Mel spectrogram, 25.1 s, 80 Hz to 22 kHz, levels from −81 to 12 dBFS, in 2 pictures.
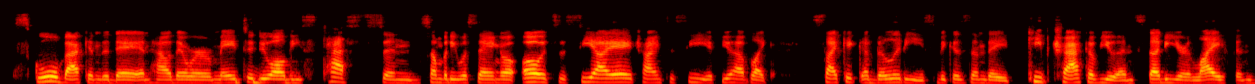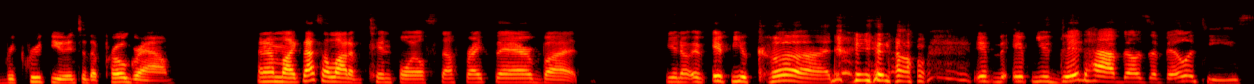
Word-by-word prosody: school 215 +2 +3
back 160 -1 +2
in 155 - -5
the 155 0 -4
day, 150 -1 +1
and 150 0 -5
how 150 -2 -2
they 155 0 -2
were 150 -1 -2
made 160 +1 -3
to 185 - -3
do 175 0 0
all 165 -1 +5
these 155 -1 -9 0.2
tests, 200 -2 -3
and 150 -3 -6
somebody 170 -3 -3
was 160 0 -4
saying, 160 -2 -1
"O 155 -1 +3
oh, 195 +1 +7
it's 185 0 -2
the 170 -3 -10
CIA 185 -2 +4
trying 170 -2 -4
to 175 - -19
see 180 -5 -9
if 155 - -8
you 175 +1 -4
have 160 -2 -2
like - - -3 0.5
psychic 180 0 -2
abilities, 160 -3 -4
because 160 -1 -7
then 160 -2 -7
they 140 -4 -3 0.2
keep 215 -2 -4
track 175 +2 +3
of 175 -2 0
you 155 -4 0
and 135 +1 -5
study 165 +1 +2
your 155 -3 -3
life, 150 +2 +2
and 145 0 -10
recruit 185 +4 -2
you 170 -3 +2
into 160 +1 -3
the 150 -2 -1
program." 155 -10 +2 0.9
And 210 - +2
I'm, 215 0 +4
like, 190 -2 +6
"That's 255 +3 +5
a 225 - +5
lot 200 -3 +6
of 155 -3 -4
tin 185 -2 -7
foil 165 -2 -2
stuff 180 0 -7
right 185 0 -2
there", 185 -1 +1
but 160 -3 -2 0.9
you 200 0 -4
know, 195 -1 -2
if 195 0 -1
if 235 -1 +6
you 220 -1 +3
could, 225 - +2
you 270 -1 +5
know, 230 -2 +1 0.6
if 230 0 0
y - - -7
if 445 0 +1
you 220 +1 -5
did 230 - +3
have 225 -6 +5
those 195 -2 -3
abilities, 240 - -6
175 Hz, 190 wpm, -25 LUFS, 160-200 Hz, 0.9 s, oh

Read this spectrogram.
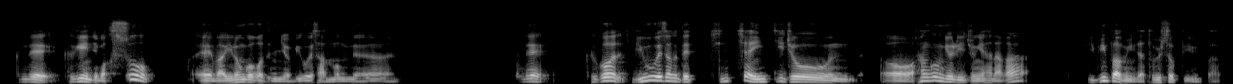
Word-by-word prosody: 근데 115 -2 +1
그게 130 +5 0
인제 120 - +1
막 - - -3
쑥 - - +1 0.4
예 90 0 +4
막 85 0 +1
이런 110 +6 +2
거거든요 85 -8 -1
미국에서 90 +3 -3
안 70 - -7
먹는. 75 -2 -8 1.2
근데 - - -2 0.4
그거 160 +7 +3
미국에서 165 - +4
근데 135 -4 +2 0.2
진짜 145 +4 -2
인기 130 +3 +2
좋은 105 -10 +2 0.2
어 85 -2 0
한국 165 -1 0
요리 110 -6 +1
중에 90 -2 -3
1가 80 -3 -2 0.6
비빔밥입니다 95 - +2
돌솥비빔밥. 90 -9 -7
105 Hz, 280 characters per minute, -24 LUFS, 85-125 Hz, 1.2 s, 예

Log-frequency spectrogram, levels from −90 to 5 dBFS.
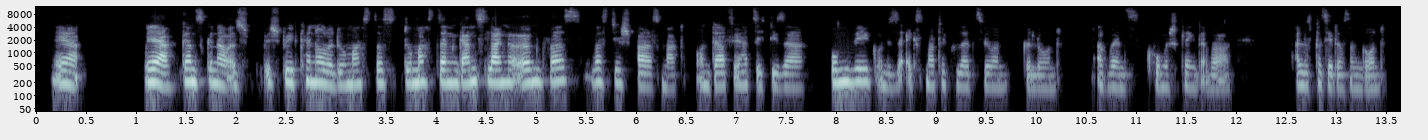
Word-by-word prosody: Ja, - - +3 0.7
ja, 175 -5 +9
ganz 215 -1 +5
genau. 195 -5 +2
Es 170 - -3
es - - -1
spielt 205 -1 0
keine 210 -2 +3
Rolle. 185 -3 +3
Du 180 +1 -4
machst 185 +1 -3
das 200 0 -3
du 195 - -1
machst 210 +1 +2
dann 200 -1 +6
ganz 210 +3 +2
lange 205 0 +6
irgendwas, 215 +3 +2
was 210 0 -3
dir 205 -1 -6
Spaß 170 -4 -1
macht 150 0 -8
und 180 - -7
dafür 170 0 0
hat 180 - -9
sich 170 - -8
dieser 160 -1 -5 0.2
Umweg 210 +1 +2
und - - -9
diese 160 - -6
Exmatrikulation 165 -2 -8
gelohnt. 150 0 -10 0.3
Auch 160 - -6
wenn's 155 -1 -9
komisch 165 0 -8
klingt, 165 -2 -9
aber - - -6 0.6
alles 170 0 -6
passiert 165 -3 -6
aus 155 0 -10
'nem 150 - -11
Grund. 150 0 -8
185 Hz, 185 wpm, -22 LUFS, 165-205 Hz, 0.7 s, ja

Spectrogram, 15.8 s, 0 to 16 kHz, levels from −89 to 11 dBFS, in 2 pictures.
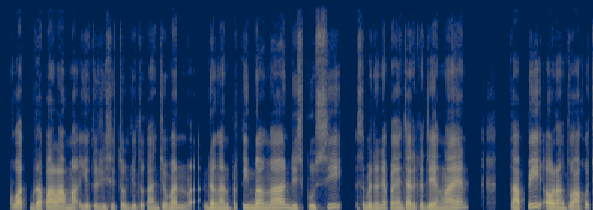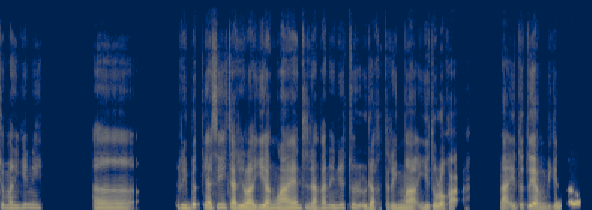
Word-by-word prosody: kuat 205 -1 +2
berapa 180 0 +2
lama 185 +3 +3
gitu 175 -2 -5
di - - -5
situ, 165 -1 -6
gitu 140 +2 -4
kan, 175 +1 -3
cuman 200 +4 -1 0.2
dengan 180 0 +1
pertimbangan, 200 +2 +2
diskusi, 195 +5 -4 0.2
sebenarnya 200 -1 -1
pengen 195 -2 -1
cari 185 -1 +3
kerja 185 -1 0
yang - - -5
lain. 205 +7 +2 0.6
Tapi 255 +1 +2
orang 190 -1 +4
tua 185 -4 +2
aku, 240 - -6
cuman 210 -3 -4
gini, 230 0 -6 0.8
eee, 195 -1 -1 0.7
"Ribet 215 +3 +2
gak 200 -3 +3
sih 240 +1 -1
cari 200 -1 +4
lagi 185 +2 +4
yang 200 +1 -1
lain? 185 +3 +4
Sedangkan 190 0 -1
ini 215 +3 -3
tuh 235 -3 -4
udah 175 -2 +2
kerima." 185 +1 0
Gitu 190 -1 0
loh 165 - +4
Kak. - - +1 0.6
Nah, - - +4
itu 190 +5 -5
tuh 200 - +2
yang 180 -1 +2
bikin 180 +2 -4
gawat. 170 0 +3
190 Hz, 175 wpm, -23 LUFS, 180-205 Hz, 0.8 s, orang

